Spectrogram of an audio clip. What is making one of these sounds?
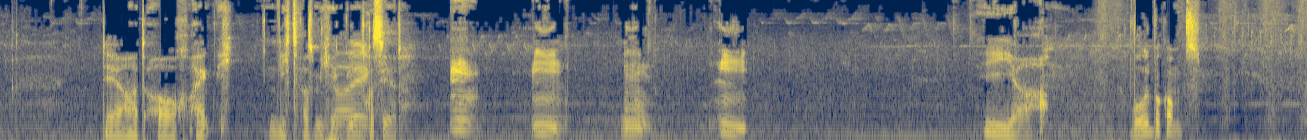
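A man speaks gruffly and with animation, close by.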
